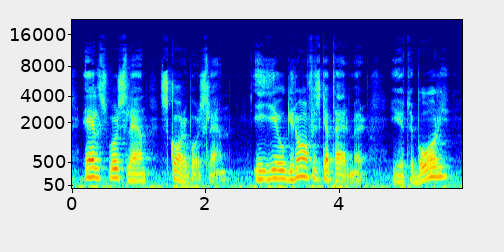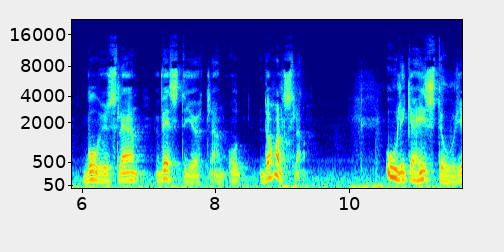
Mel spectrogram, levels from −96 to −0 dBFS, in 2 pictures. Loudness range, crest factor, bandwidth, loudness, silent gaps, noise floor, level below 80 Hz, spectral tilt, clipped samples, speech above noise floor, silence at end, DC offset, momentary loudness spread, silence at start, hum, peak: 3 LU; 18 dB; 13 kHz; -30 LUFS; none; -52 dBFS; -56 dBFS; -6 dB/octave; under 0.1%; 22 dB; 0 s; under 0.1%; 15 LU; 0 s; none; -12 dBFS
